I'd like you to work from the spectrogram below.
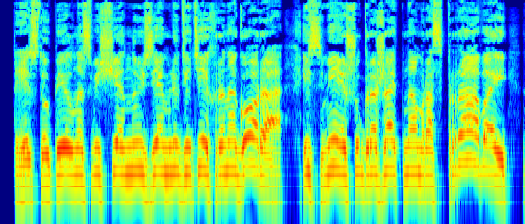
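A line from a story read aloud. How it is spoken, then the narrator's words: Shout from crowd. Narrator (Russian): закричал кто-то из толпы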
